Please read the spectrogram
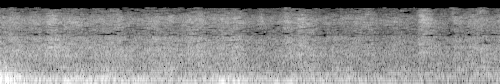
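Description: Steady rain falling on a wet road and vehicle, heard outdoors as an even hiss.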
